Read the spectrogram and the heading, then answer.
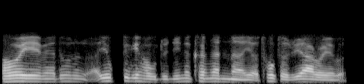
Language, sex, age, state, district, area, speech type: Manipuri, male, 18-30, Manipur, Kangpokpi, urban, conversation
